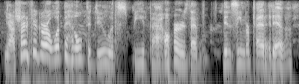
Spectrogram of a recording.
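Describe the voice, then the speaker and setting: A man with a slightly high voice chats casually as a player in a radio play. He is on a voice call, and the sound is dry and a bit dull. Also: lively intonation, brisk, a bit bright. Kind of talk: casual chat. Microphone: online voice call.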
